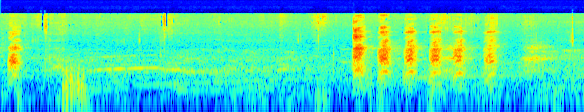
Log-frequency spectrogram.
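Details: A pet pug lets out a brisk series of about six short, yappy barks in the second half, after a faint low grunt and quiet room noise early on.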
